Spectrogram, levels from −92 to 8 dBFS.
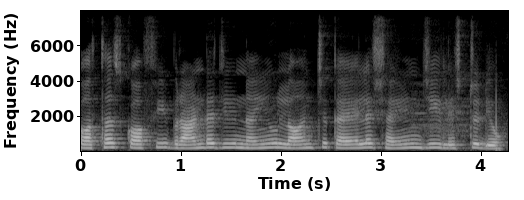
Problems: background sounds at intervals, echo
